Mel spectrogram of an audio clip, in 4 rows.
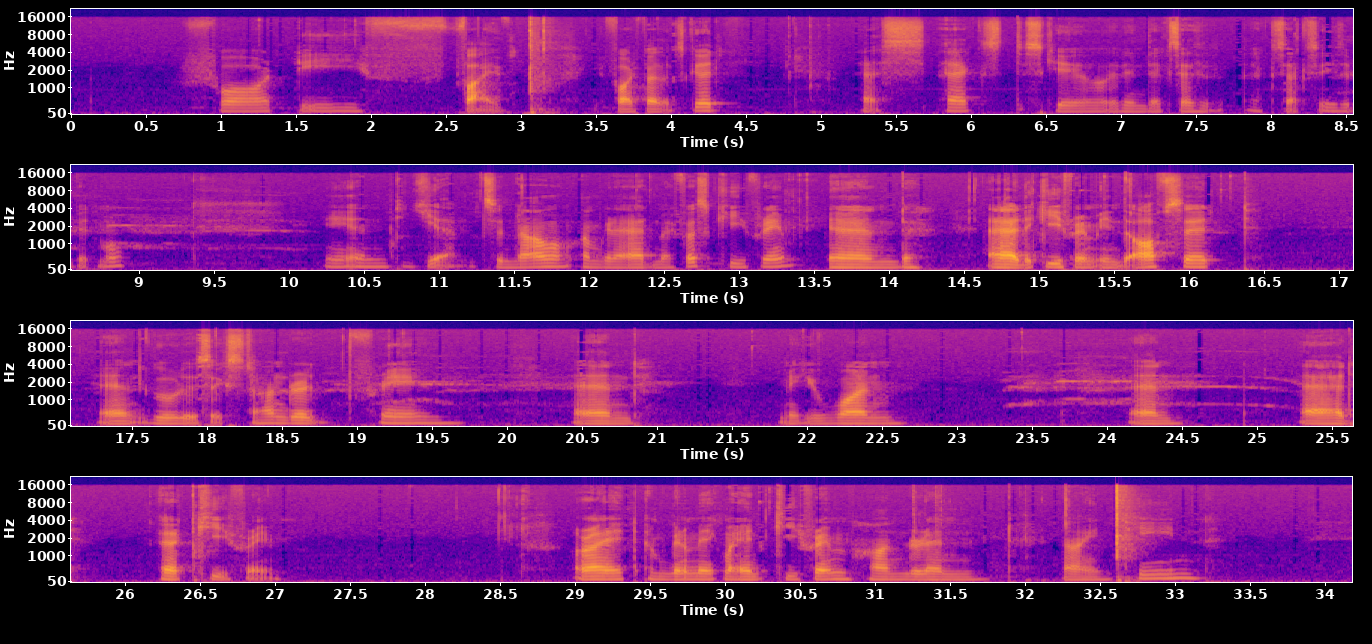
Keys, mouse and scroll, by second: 4.9 s, 12.3 click, 13.3 scroll down 5, 13.6 click, 15.3-18.4 right drag, 19.3 click, 21.7-24.7 drag, 26.5 i, 30.2-31.4 drag, 31.4 KP_1.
